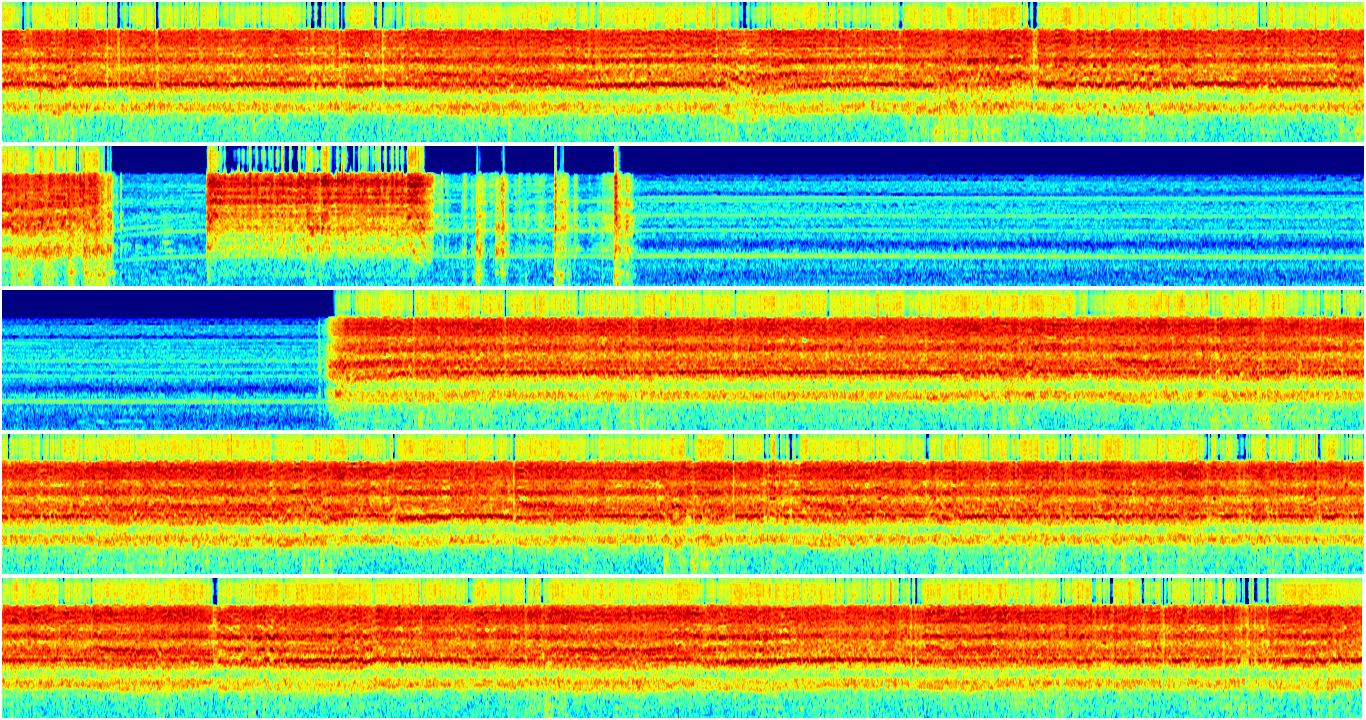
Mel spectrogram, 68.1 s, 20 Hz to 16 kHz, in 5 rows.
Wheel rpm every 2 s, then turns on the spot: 230, 230, 220, 220, 220, 240, 230, 150, 270, 40, 0, 0, 0, 0, 0, 100, 230, 230, 230, 230, 230, 220, 220, 230, 230, 230, 230, 230, 220, 220, 220, 220, 230, 230.
none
